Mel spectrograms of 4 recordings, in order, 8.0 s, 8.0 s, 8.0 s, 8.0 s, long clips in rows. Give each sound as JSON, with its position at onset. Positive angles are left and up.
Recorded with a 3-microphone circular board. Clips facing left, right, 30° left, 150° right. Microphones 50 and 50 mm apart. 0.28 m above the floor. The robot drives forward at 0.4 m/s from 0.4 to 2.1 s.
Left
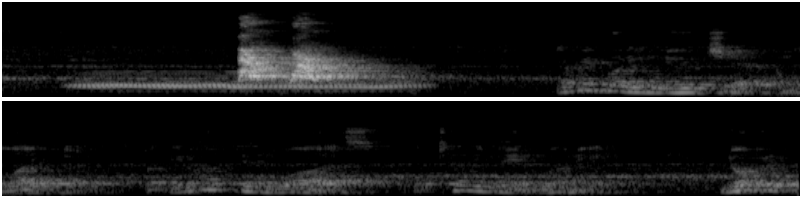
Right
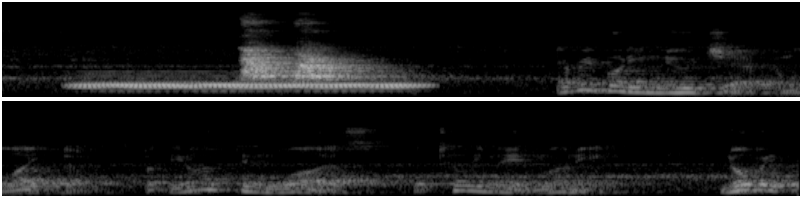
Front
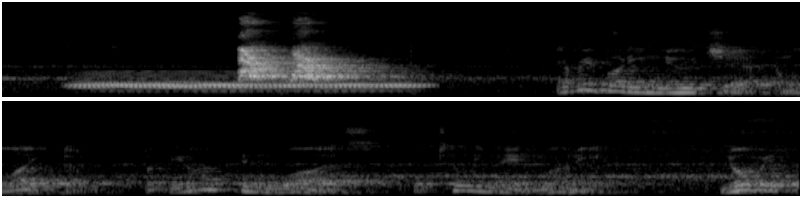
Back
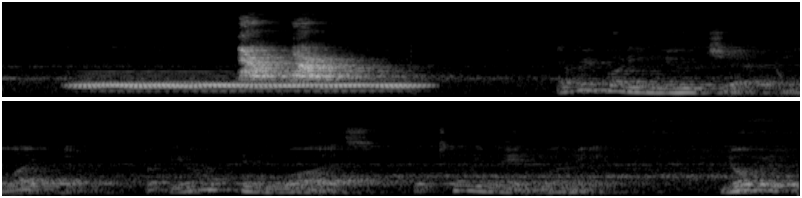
{"t": 1.2, "sound": "a dog barking", "azimuth_deg": 85, "distance_m": 1.8}
{"t": 2.8, "sound": "a man speaking", "azimuth_deg": -30, "distance_m": 2.0}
